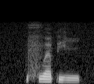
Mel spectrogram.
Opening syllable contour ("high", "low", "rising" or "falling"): high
